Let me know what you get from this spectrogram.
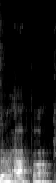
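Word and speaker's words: O Rappa: It's spelled Orapa, R-A-P-P-A. – Clever. – But apparently it's pronounced Ohapa.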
